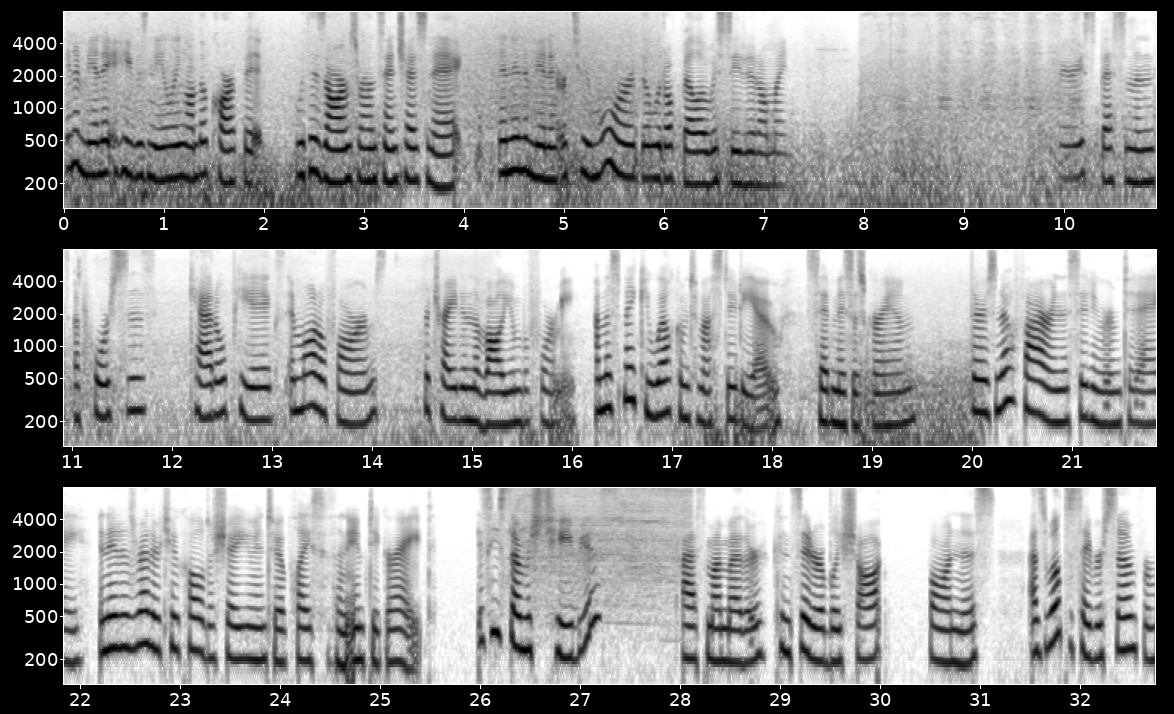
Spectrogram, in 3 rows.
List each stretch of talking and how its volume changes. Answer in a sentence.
The talking can be heard from 0.0 to 7.2 s, at a steady volume; and from 9.9 to 32.7 s, at a steady volume.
